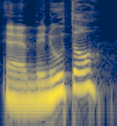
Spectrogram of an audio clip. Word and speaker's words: minuto: Minuto.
